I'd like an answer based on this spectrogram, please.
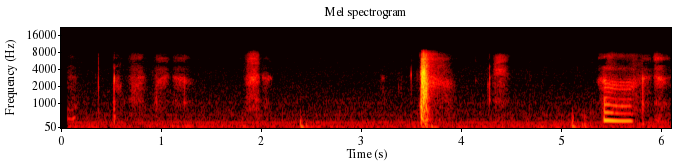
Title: Newborn Baby Sneezing #baby #beautiful #newborn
